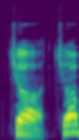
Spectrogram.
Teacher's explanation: ऊपर जीभ सट रहा है दांत के सबसे ऊपर तो उसी को तालू बोलते हैं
